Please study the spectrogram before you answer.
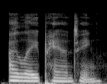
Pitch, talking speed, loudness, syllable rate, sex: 150 Hz, 170 wpm, -16 LUFS, 4.6 syllables/s, female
